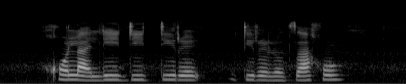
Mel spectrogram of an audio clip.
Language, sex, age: Tswana, female, 25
